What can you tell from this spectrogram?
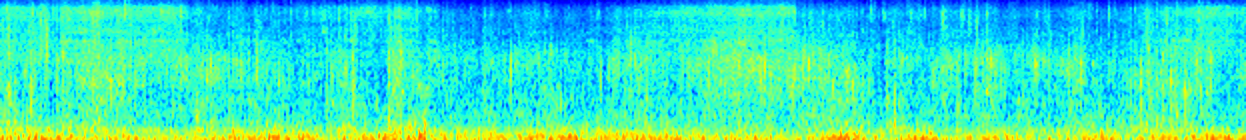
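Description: Giant Trance X mountain bike rolling fast over a dirt trail, a steady rumble of tyres and suspension with frequent small knocks and rattles, and wind buffeting the GoPro's microphone.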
